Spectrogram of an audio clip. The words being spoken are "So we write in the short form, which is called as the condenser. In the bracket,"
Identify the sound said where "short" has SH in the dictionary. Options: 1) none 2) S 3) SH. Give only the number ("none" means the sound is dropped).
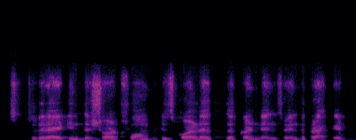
3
